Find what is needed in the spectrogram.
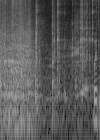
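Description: Ice cubes poured from a scoop into a stainless steel cocktail shaker tin: a dense clatter for about the first second, thinning to scattered clinks as the cubes settle.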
